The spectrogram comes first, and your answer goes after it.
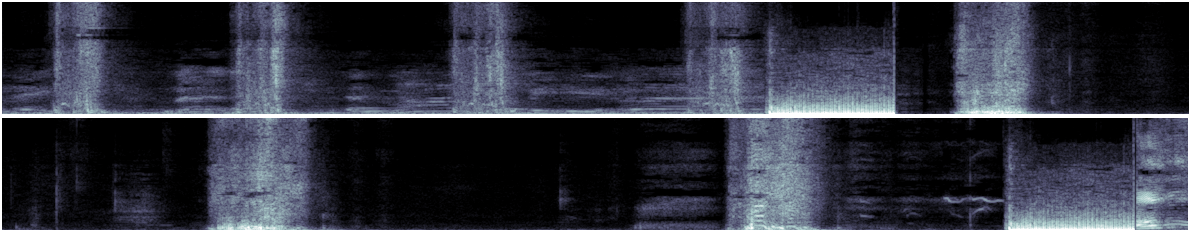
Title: Dogs sneezing🤣#dogtok #funnypets #viraldog #dogmoments #doglovers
